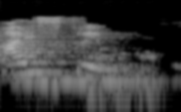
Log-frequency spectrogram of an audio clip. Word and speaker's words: ice cream: अगर हम फुली देखें तो ये आइस्ड क्रीम होगा, मीन्स ठंडा किया हुआ क्रीम, है ना? बट हम इसके प्रोनाउंसिएशन को एलिसन करके यूज कर रहे हैं, आइसक्रीम। अंडरस्टूड? यहाँ पे डी को इलिट किया गया है।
